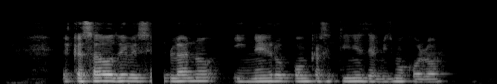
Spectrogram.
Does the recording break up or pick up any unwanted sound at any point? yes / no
yes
